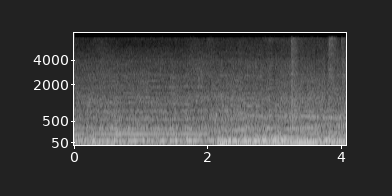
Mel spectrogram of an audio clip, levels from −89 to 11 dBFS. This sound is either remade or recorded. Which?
remade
